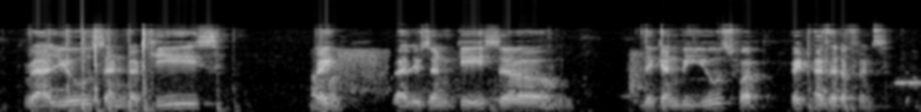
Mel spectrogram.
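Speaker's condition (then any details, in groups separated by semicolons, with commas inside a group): No condition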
